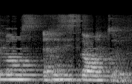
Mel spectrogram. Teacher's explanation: les épithètes minces et résistantes partagent par exemple le son S, la voyelle I et les voyelles nasales. L'adjectif résistante présente la même voyelle nasale et la même consonne constrictive que son voisin.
